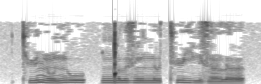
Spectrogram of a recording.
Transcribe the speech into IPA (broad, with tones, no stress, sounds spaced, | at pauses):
tʰ y˨˦ n ũ˨ ɲ u˦ | ŋ͡ǃ ɯ˨ z ĩ˨ n ɯ˨ tʰ y˦ j i˨ z ə̃˨ l ə˨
